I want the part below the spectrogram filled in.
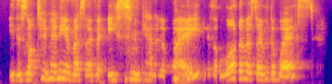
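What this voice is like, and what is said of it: Australian accent. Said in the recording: “this accent is dissimilar to some of the accents ... I am from Australia”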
